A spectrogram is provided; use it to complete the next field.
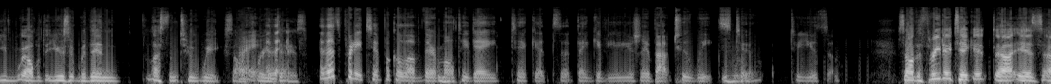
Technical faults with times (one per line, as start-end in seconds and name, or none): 0.00-10.52 block size mismatch (truncated)
8.02-9.99 GSM signalling bursts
